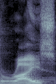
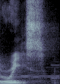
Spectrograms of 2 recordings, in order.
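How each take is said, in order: First: The name is said like 'rice'. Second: The name is said like 'reese'. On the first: The speaker calls it wrong. "some may pronounce incorrectly as Rice" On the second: The speaker calls it right. "but is actually Rhys"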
